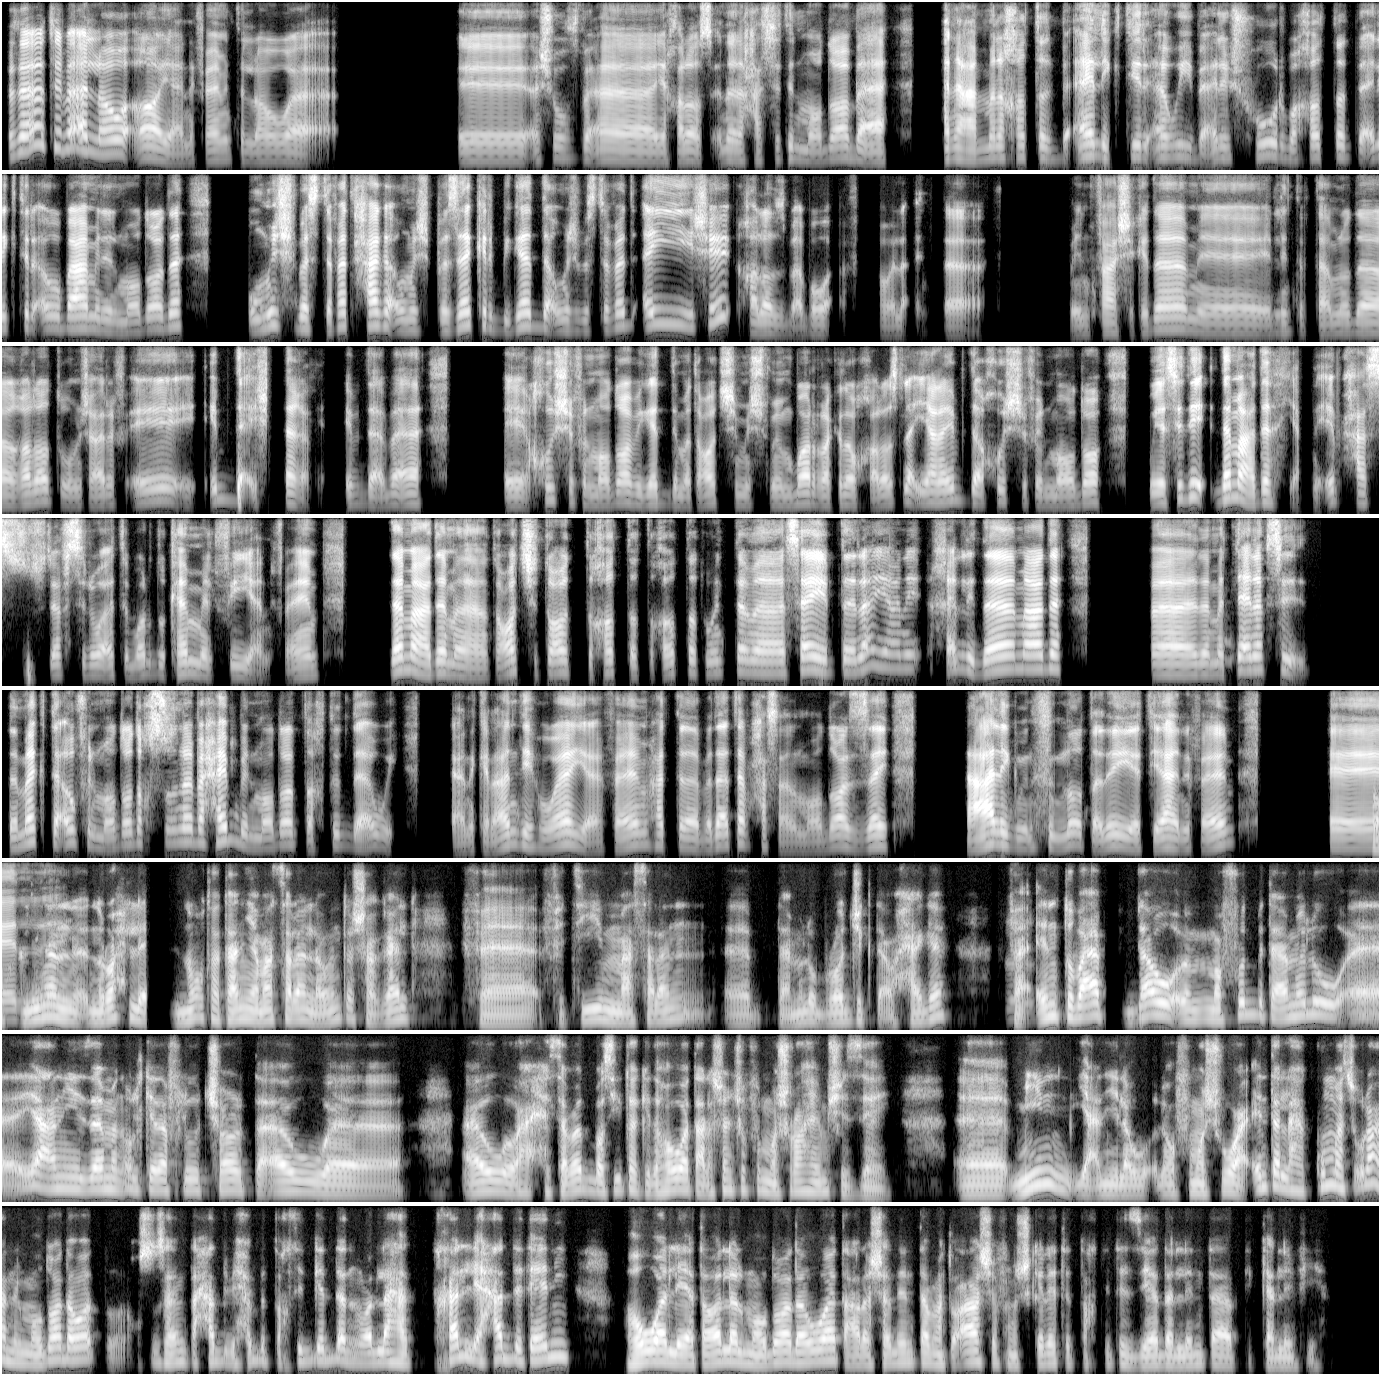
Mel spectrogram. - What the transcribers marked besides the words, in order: tapping; laughing while speaking: "أعالج من النقطة دِيّة"; in English: "team"; in English: "project"; in English: "flowchart"
- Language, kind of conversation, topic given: Arabic, podcast, إزاي بتوازن بين التخطيط والتجريب العفوي؟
